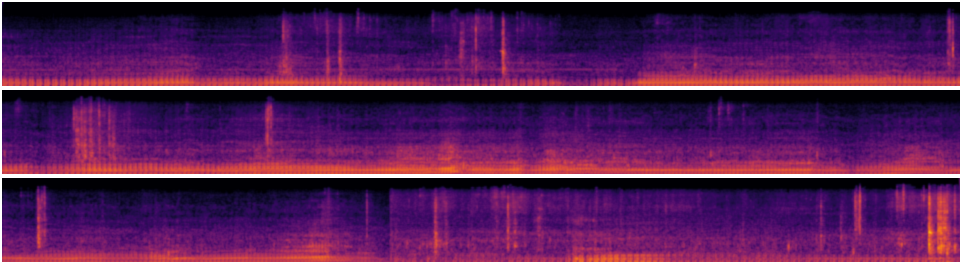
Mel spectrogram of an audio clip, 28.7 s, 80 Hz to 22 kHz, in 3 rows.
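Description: Yamaha Ténéré 700's parallel-twin engine pulling under load up a steep dirt hill climb, the revs rising and falling with the throttle, briefly dropping off about a fifth of the way in and surging near the end. Scattered clicks and scrapes of brush and stones hitting the bike sound over it.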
